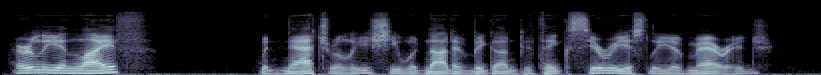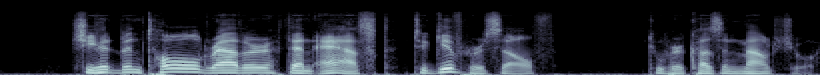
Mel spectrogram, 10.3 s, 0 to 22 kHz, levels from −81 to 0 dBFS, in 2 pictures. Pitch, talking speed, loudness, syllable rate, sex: 110 Hz, 170 wpm, -20 LUFS, 5.4 syllables/s, male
